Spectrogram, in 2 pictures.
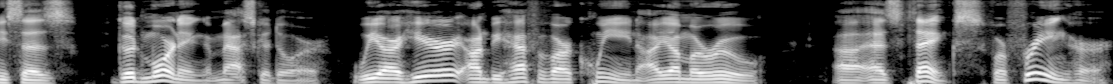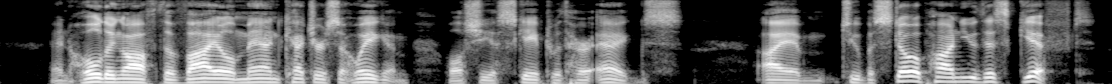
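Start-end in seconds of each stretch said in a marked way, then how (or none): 0.9-16.5 gurgling sea-creature voice. Narrating a story, voicing an envoy speaking for his queen, in a gurgling voice. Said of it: "He kind of has like a gurgle to his voice".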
